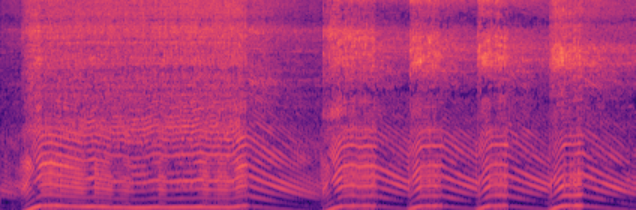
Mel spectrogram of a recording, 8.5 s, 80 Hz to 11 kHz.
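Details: Stihl 026 chainsaw, returned by its owner as a no-start and repaired, cutting wood; screams at full throttle, bogs briefly on each cut and recovers cleanly every time: strong, healthy cutting.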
